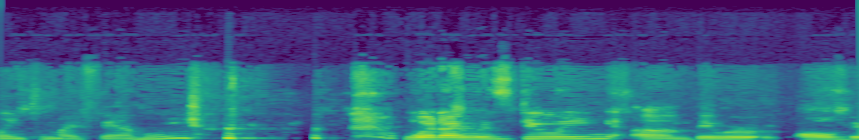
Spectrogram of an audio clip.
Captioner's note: laughing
